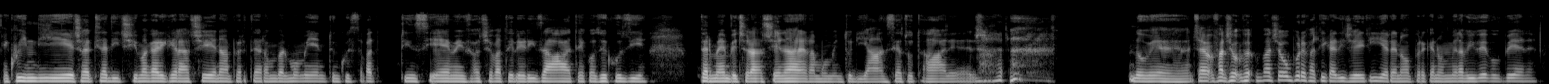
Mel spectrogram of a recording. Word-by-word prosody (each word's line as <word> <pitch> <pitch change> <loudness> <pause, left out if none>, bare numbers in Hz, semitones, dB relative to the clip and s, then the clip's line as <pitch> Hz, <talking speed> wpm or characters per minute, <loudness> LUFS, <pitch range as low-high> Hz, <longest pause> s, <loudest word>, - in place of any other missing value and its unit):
e 140 - -3
quindi, 150 0 +5
cioè, 145 +1 +2
tu 145 - -6
mi 150 - +2
dici 145 +1 -2
magari 145 0 +3
che 150 +2 +1
la 140 -1 +2
cena 140 0 +1
per 140 +3 -6
te 145 - -7
era 140 - -2
un 140 - -2
bel 140 -1 -1
momento 140 -1 -4
in 135 - -3
cui 140 - -5
stavate 140 0 -6
tutti 145 - -7
insieme, 140 0 +1
vi 135 - +1
facevate 140 +1 -2
le 140 - +1
risate, 140 0 +1
cose 140 +1 +1
così. 140 -1 -1 0.5
Per 155 -3 +4
me 140 - +4
invece 140 -1 +2
la 135 0 +5
cena 135 0 +4
era 135 -1 +1
un 130 - -3
momento 130 0 -4
di 130 0 -5
ansia 125 +1 -2
totale, 130 0 -4
cioè 155 +2 -6 1.4
dove, 135 -2 0
cioè, 160 -1 +1
facevo 175 +1 +2
fa 175 - +2
facevo 190 +1 -1
pure 185 0 0
fatica 160 -1 -3
a - - -1
digerire, 145 0 -1
no, 140 0 -3
perché 145 +1 -5
non 140 -1 -3
me 140 - -3
la 145 - 0
vivevo 145 0 -2
bene. 145 -1 -4
140 Hz, 215 wpm, -23 LUFS, 135-145 Hz, 1.4 s, quindi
